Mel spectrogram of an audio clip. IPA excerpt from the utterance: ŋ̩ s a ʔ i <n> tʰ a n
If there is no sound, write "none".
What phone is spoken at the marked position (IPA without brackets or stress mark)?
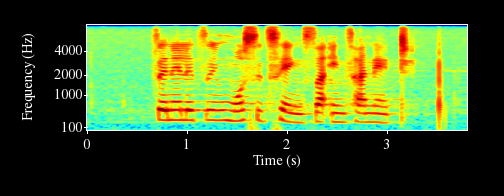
n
